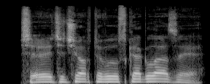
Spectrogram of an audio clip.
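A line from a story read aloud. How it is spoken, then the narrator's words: Growling. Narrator (Russian): зарычал Хьюэлл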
